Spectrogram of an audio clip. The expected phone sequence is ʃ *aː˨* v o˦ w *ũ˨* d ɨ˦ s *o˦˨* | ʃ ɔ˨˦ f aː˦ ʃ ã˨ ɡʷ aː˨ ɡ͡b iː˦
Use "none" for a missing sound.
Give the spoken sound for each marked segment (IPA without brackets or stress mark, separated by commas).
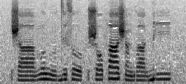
aː˨, u˨, o˦˨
